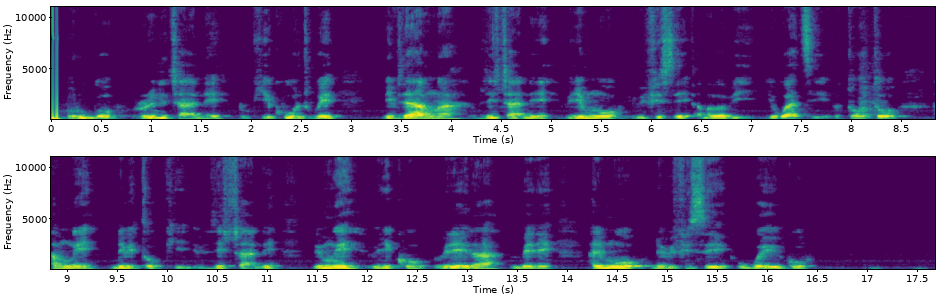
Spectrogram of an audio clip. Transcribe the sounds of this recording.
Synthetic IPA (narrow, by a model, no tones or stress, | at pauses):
uɾuɡo̞ɾuɾinit͡ʃaːne̞ɾukʰiːkʰud͡ʒɡwe̞ | nivjaːmŋavjĩːʃi̥t͡ʃaːne̞βiɾimŋo̞iβifise̞ʔamaβaβijuɡwaːt͡siɾuto̞to̞hamŋe̞niβito̞kʰḭvjĩːʃit͡ʃa̰ːne̞ | βimŋe̞βiɾikʰo̞βiɾe̞ːɾambe̞ɾe̞ | haɾimŋo̞niβifise̞ubɡwe̞ːɡo̞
